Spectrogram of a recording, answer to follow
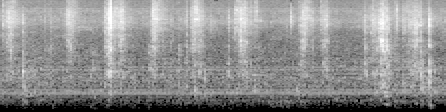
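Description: Faint, irregular light clicks and rubbing from a small spring-powered toy dragster being handled as its axle is turned by hand to wind the string onto it.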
